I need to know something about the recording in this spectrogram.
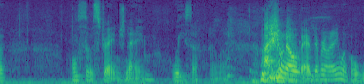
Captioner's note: laughter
